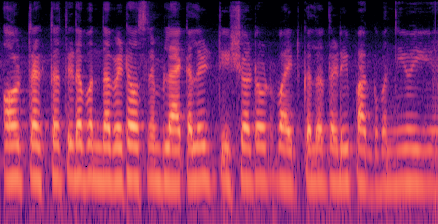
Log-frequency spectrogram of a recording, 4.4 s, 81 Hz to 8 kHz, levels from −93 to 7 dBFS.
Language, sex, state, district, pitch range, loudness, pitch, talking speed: Punjabi, female, Punjab, Kapurthala, 185-205 Hz, -17 LUFS, 195 Hz, 285 wpm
